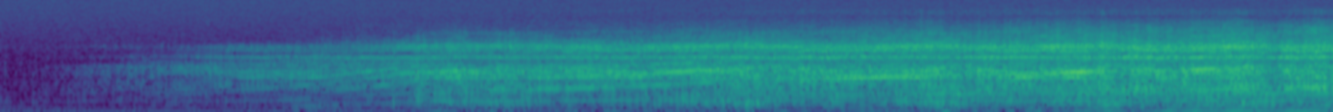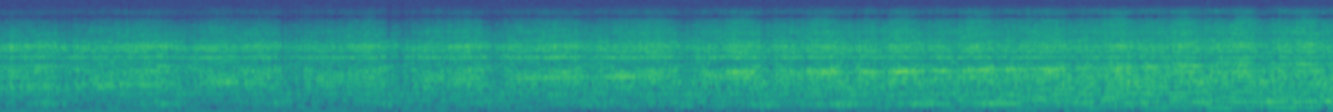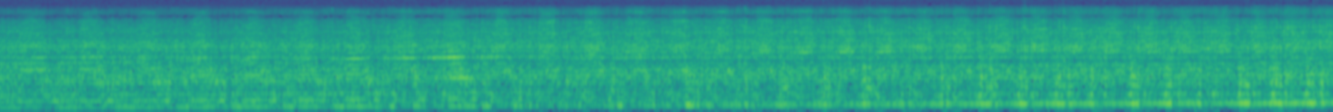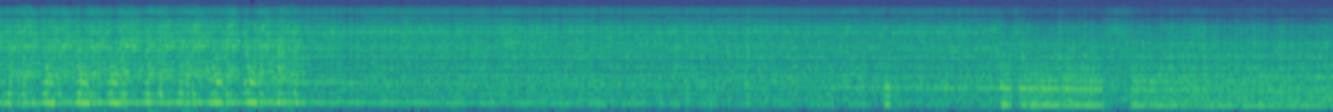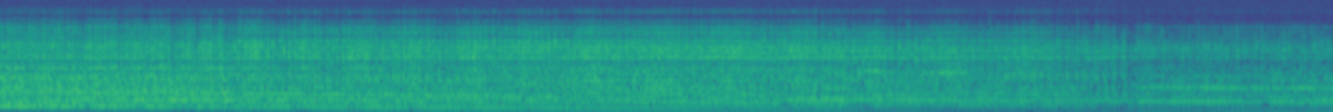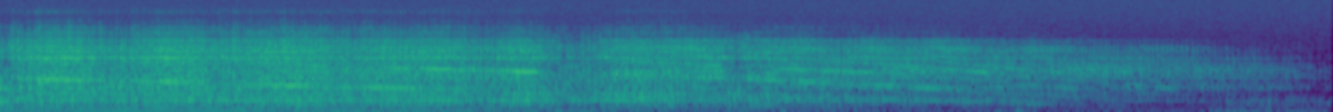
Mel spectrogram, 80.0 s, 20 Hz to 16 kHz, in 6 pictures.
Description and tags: toy truck single
My youngest son got a toy truck for Christmas, it's got a large flywheel in it and makes a distinctive whirring sound when the wheels are turned. It reminds me of the Tasmanian devil sound in old Warner Brothers cartoons.
Recorded with SM58 to a Dell notebook with an audigy soundcard.
rev, soundeffect, tazmanian-devil, whir, zoom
